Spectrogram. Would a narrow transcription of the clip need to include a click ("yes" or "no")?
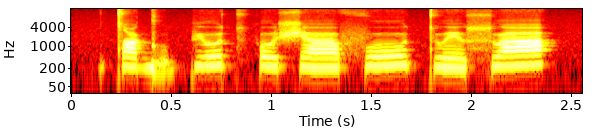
no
